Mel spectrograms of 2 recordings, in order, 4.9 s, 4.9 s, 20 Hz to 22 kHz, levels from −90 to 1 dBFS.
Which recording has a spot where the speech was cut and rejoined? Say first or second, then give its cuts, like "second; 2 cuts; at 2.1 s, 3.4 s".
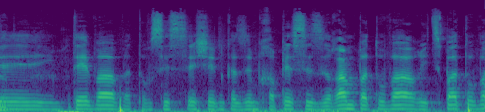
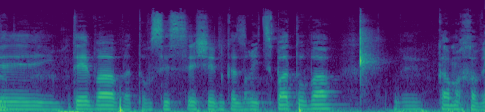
second; 2 cuts; at 2.4 s, 3.9 s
